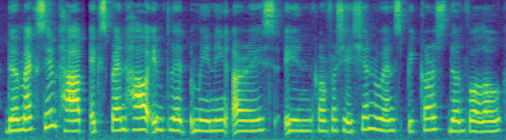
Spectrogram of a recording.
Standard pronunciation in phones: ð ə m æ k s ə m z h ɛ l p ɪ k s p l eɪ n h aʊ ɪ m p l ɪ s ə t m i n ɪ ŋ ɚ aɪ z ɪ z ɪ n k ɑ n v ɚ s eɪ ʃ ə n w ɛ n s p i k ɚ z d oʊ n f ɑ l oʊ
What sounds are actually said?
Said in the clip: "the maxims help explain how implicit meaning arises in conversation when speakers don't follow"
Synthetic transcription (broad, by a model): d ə m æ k s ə m h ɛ p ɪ k s p l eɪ n h aʊ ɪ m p l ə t m i n ɪ ŋ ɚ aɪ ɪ s ɪ n k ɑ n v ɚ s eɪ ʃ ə n w ɛ n s p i k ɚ s d oʊ n f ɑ l oʊ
